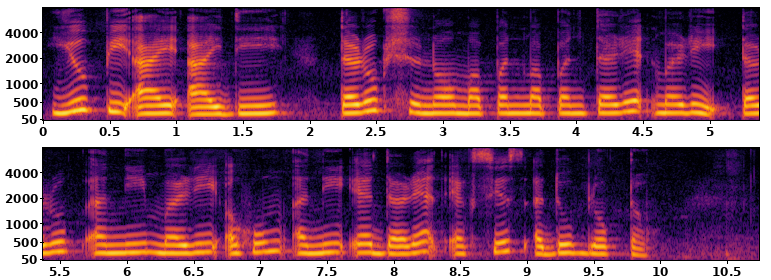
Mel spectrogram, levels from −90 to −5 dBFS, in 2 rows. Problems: background sounds at intervals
